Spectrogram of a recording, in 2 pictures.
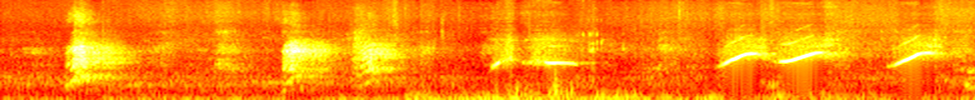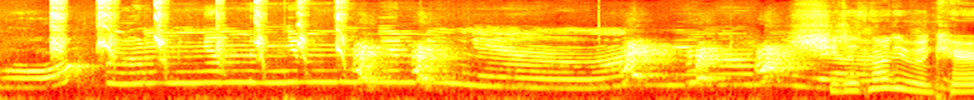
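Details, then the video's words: Female puppy that followed someone into a house, wanting to play and growing tired, gives short squeaky rising whines in quick succession, then a long wavering tonal cry, with a woman talking to her indoors. "Baby dog wants to play"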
